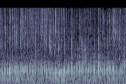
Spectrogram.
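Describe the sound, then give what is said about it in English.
A steady stream of liquid splashes continuously as it is poured and overflows a container on a stage into a bucket, with a constant hissing, trickling wash and no talking. “by the way, y'all are thinking I'm pouring this stuff on the stage, there actually is a bucket that it's all going”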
